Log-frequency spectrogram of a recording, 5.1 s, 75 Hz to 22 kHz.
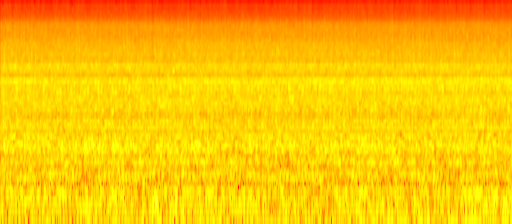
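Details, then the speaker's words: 2009–2010 Mazda 6 running just after serpentine belt replacement with the tensioner released; steady, even engine with a smooth hiss and no squeal, chirp or flapping, the new serpentine belt running normally. "I'm going to release the tensioner, and then I'm going to turn it on and make sure that the belt is working properly."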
